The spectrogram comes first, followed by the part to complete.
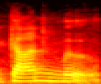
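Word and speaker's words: Gunnm: I did not I learned today it's actually ganmo ganmo ganmo is how you pronounce it okay uh I was say G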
